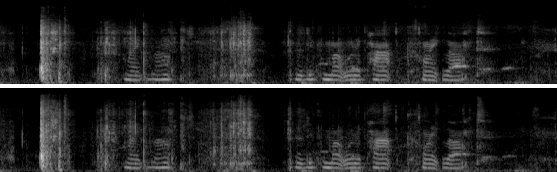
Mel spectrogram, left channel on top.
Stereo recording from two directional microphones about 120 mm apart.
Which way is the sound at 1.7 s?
55° right (ahead or behind).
